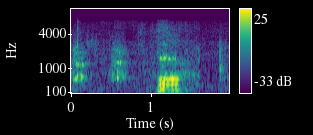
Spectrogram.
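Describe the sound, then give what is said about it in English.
A dog barks outside, a noisy dog: one short, tonal bark stands out in the middle, with faint voice-like sounds and soft background noise around it. “You may hear a dog barking in the background. He's outside. He's a little noisy at times.”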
